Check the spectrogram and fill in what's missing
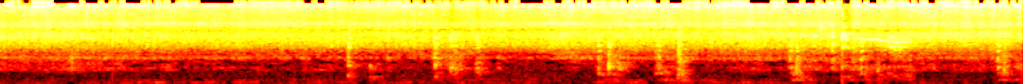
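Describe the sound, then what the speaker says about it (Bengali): Marinated chicken fries with capsicum in a pan for Kolkata street-style chicken chowmein, a loud steady sizzle with scattered stirring clicks and scrapes throughout. "চিকেনটাকে এবার একসাথে ভাজা ভাজা করে দেবো"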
